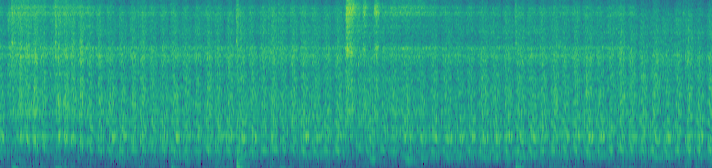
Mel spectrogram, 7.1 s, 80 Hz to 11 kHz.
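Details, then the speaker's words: Long-abandoned 1980s lowrider Pontiac Fiero, new distributor just installed: engine cranks with uneven sporadic firing and pops, a little backfire, but won't catch. Suspected wrong plug-wire firing order and ignition timing way off; distributor loosened to adjust. "it wants to fire you can hear it firing it's just like the order's wrong or the timing is way off it's exactly what it sounds like"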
